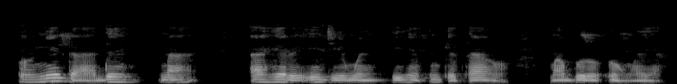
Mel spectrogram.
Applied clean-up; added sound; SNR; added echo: none; none; none; none.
